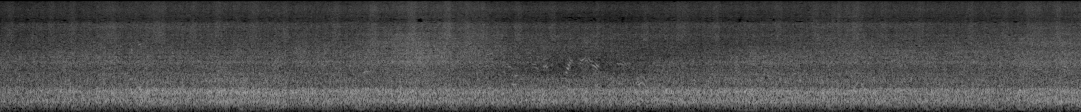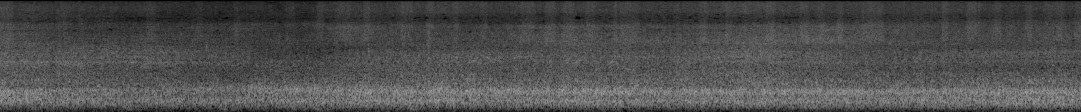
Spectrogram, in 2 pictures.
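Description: Ocean surf breaking offshore and washing up the sand: a steady rush that swells and eases as each wave comes in.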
